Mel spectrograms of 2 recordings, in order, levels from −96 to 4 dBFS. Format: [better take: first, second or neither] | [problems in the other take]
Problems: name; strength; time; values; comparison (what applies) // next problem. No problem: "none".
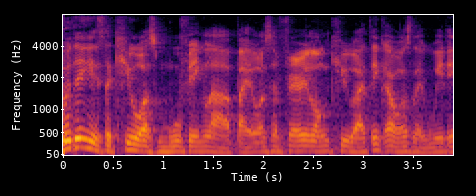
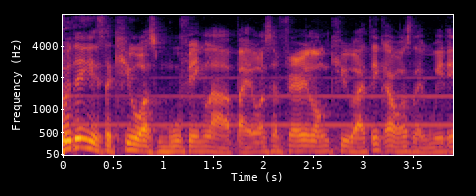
first | background sound (Wind instrument, woodwind instrument); 18 dB below the speech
